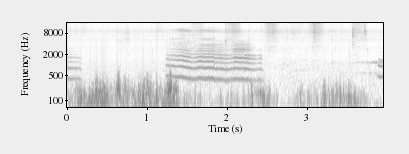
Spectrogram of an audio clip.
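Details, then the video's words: In an aviary, a young parrot utters one sustained, slightly wavering nasal call lasting about a second, preceded by low thumps and rustling, with a faint short note near the end. "Baby Parrot Making Adorable Sounds in the Aviary"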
